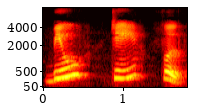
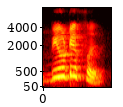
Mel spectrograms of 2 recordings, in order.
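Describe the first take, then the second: First: Beautiful said slowly, syllable by syllable: beau-ti-ful; split into syllables. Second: Said in the usual way. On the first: Shown as a demonstration. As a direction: stretch beautiful out into three clear parts. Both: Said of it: "we are making it in three parts".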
